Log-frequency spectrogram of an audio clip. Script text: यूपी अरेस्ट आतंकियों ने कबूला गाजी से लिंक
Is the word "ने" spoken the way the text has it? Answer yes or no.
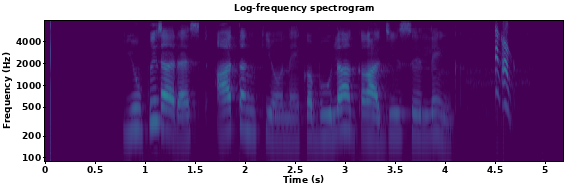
yes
